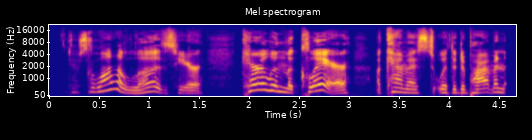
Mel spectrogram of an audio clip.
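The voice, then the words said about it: Put-on Boston accent. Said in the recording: “Don't do the Boston accent. It's gross... It sounds uneducated.”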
